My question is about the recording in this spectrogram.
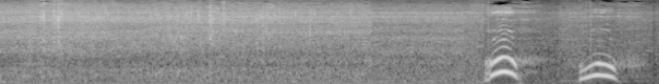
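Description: Steady rush of water released through a dam spillway. Near the end, a person whoops twice, each call rising and falling in pitch.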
